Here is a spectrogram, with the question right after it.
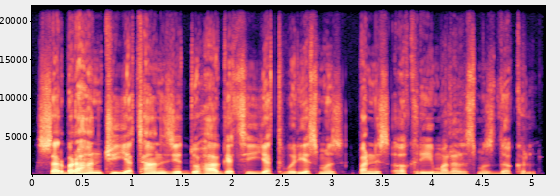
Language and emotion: Kashmiri, neutral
